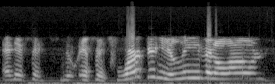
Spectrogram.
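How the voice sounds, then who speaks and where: A man's voice: extremely high pitch, a little slow. A man in his eighties calling in to a radio show, insistent and rambling as he makes his point. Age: 80s. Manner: insistent, rambling, frustrated fan. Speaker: caller. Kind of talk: radio call-in. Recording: tinny phone line.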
